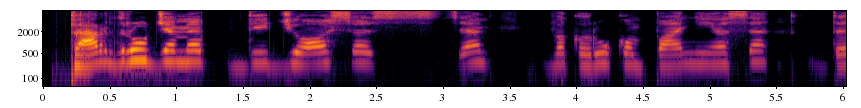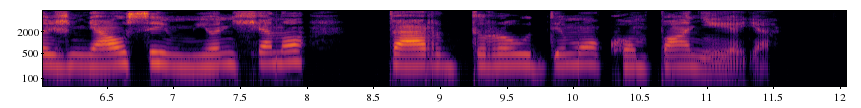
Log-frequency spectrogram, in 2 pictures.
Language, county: Lithuanian, Vilnius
